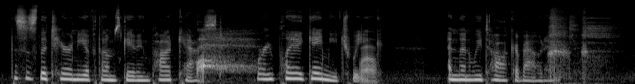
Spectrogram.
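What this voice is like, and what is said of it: Smooth public-radio announcer voice. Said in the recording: “in my beautiful NPR voice”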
